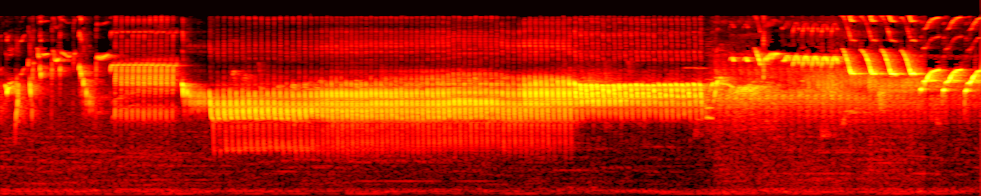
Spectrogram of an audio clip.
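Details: Canary tutor song from a Panda canary with an elaborate repertoire, for young and reluctant singers: short whistles, then a long loud buzzy rattle lasting about five seconds, ending with quick high whistled notes.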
